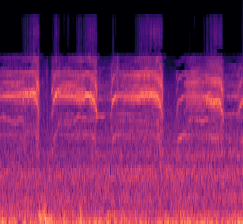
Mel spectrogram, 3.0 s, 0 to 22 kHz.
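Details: Peregrine falcon family in Madrid, 25 April 2016, during feeding: the female delivers a pigeon and feeds the chicks. Loud, drawn-out, screechy calls, each about half a second to a second long, arching slightly and repeated roughly once per second.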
